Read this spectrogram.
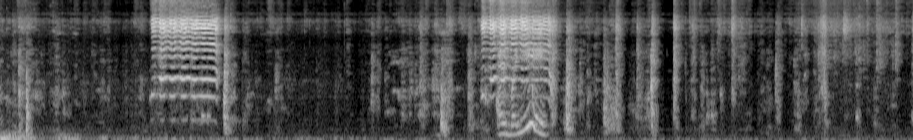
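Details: Goat belonging to a household, just after giving birth once more, lets out two loud, quavering bleats several seconds apart, the second dipping and wobbling at its end, over a low steady hum and faint ticking noises.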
